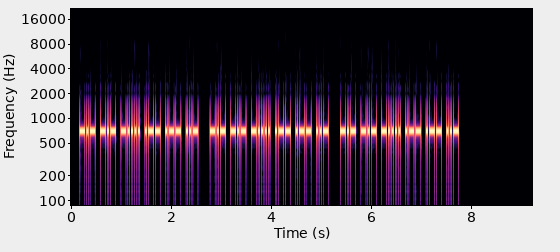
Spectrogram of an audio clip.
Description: Morse code, heard as a keyed tone, about 34 wpm, 700 Hz. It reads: KK6WWU KK6WWU KK6WWU
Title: USA Call Signs Repeated 3x 35wpm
